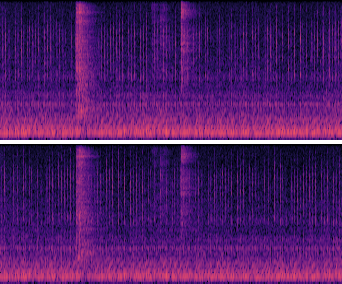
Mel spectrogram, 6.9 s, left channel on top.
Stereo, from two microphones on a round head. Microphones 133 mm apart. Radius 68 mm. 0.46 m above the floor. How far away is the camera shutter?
About 3 m.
